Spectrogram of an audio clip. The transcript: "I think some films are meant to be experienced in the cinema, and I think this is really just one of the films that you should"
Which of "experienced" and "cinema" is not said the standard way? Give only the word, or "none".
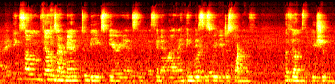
none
